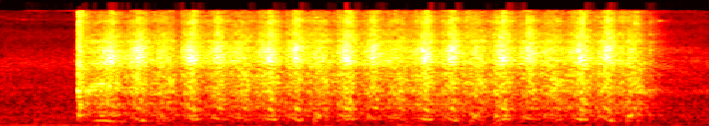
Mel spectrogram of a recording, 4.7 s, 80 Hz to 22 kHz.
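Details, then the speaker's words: Chevy S-10 donor truck with bad spider injector, no fuel pump heard: steady starter cranking about three beats a second for four seconds, getting spark but never firing; crank, no start. "Well, still not starting. Getting fire and not starting."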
